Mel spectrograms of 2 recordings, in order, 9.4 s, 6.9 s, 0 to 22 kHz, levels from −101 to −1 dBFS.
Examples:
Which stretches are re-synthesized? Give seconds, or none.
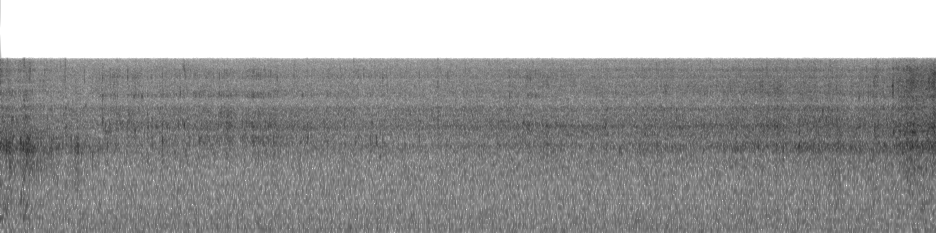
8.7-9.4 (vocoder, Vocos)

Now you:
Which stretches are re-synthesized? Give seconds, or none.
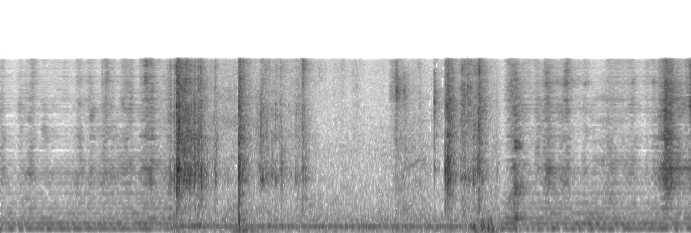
0.0-1.7 (vocoder, HiFi-GAN); 5.0-6.9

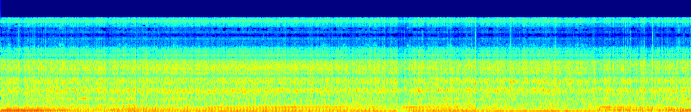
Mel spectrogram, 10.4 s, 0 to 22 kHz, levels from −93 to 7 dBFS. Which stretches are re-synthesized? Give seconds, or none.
none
